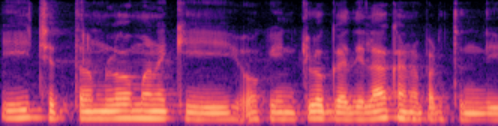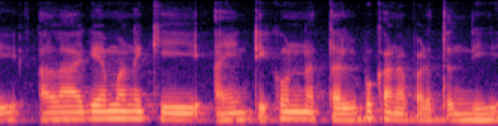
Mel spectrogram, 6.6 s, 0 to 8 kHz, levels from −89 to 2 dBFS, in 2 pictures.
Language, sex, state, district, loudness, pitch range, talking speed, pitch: Telugu, male, Andhra Pradesh, Krishna, -18 LUFS, 110-125 Hz, 125 wpm, 115 Hz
